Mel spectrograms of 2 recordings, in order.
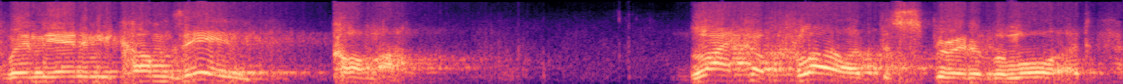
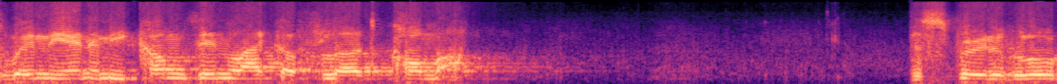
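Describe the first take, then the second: First: The pause comes after the word in. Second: The pause comes after the word flood. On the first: The Spirit of the Lord comes like a flood. The speaker calls it right. "we should read it like this. When the enemy comes in, comma" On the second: The enemy comes in like a flood. The speaker calls it wrong. "when the enemy comes in like a flood, comma"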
